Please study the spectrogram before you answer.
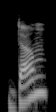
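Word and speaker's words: dumb: बी आपने नहीं बोलना डम बेवकूफ या गूंगा इंसान इसमें भी आप देख सकते हैं बी साइलेंट है उसके बाद थम थम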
